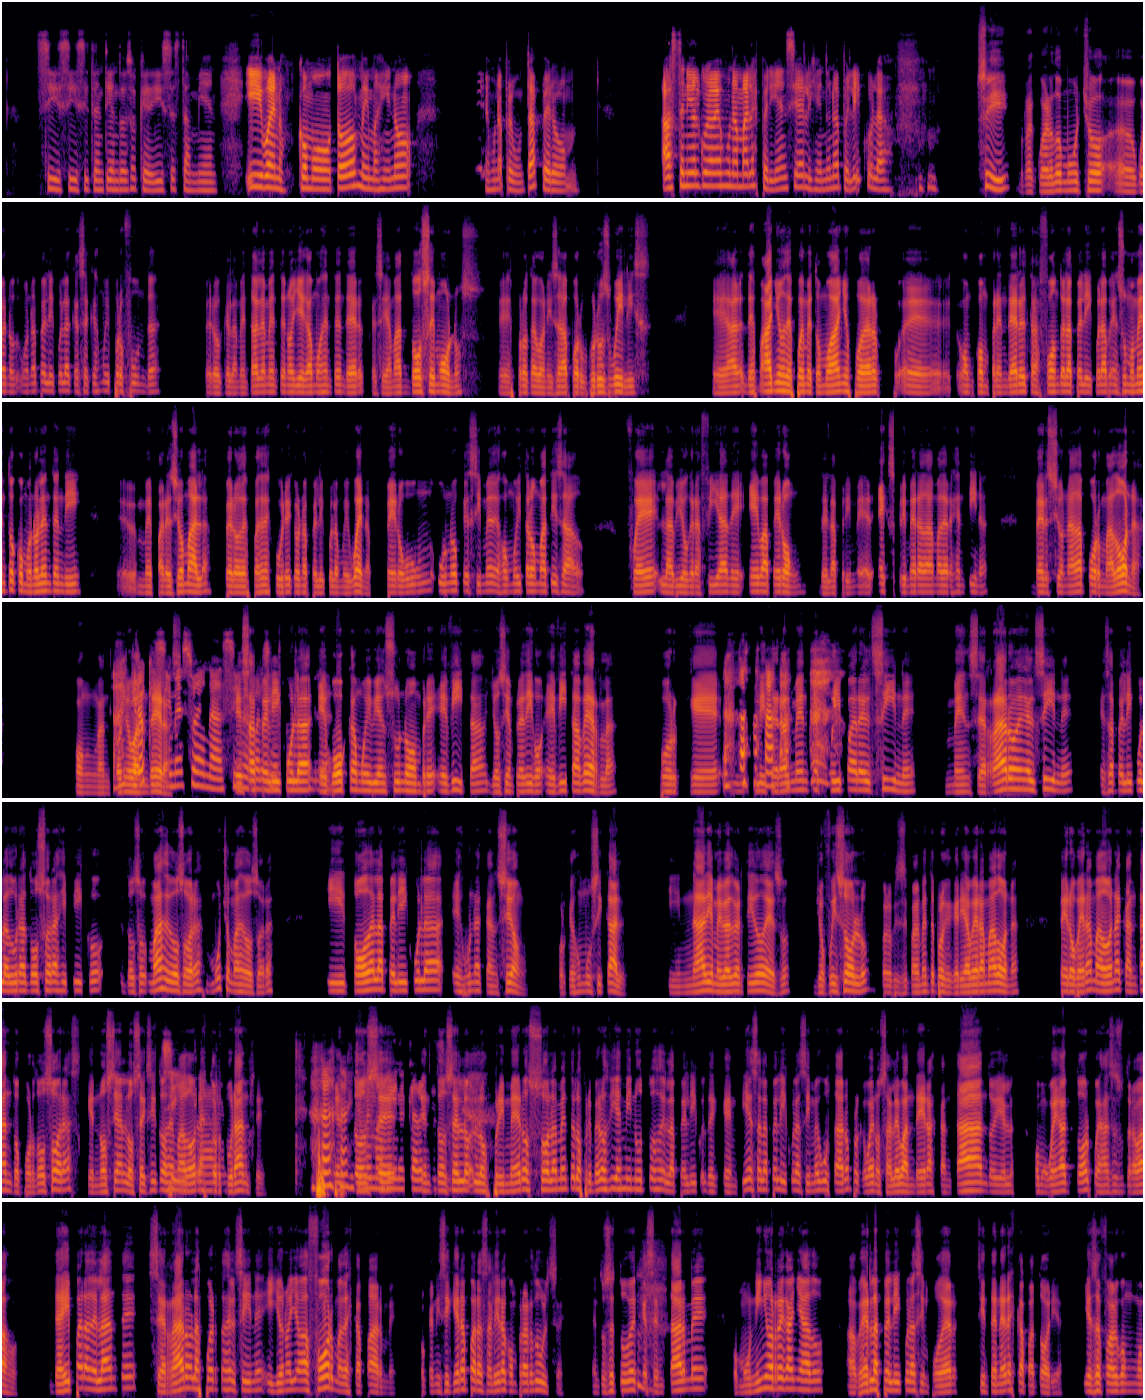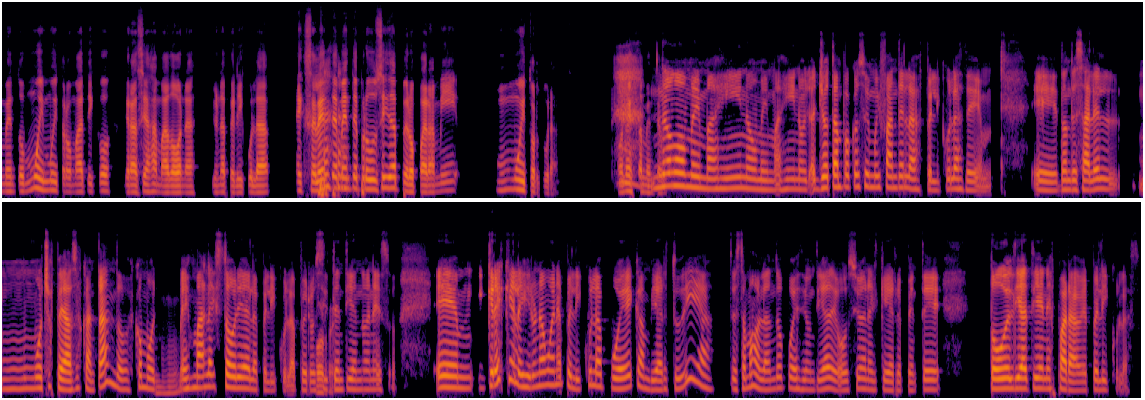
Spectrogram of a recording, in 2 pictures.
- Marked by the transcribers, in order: giggle; laugh; laugh; other noise; laugh
- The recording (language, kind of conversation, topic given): Spanish, podcast, ¿Cómo eliges qué películas ver cuando tienes tiempo libre?
- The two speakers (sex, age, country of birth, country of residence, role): female, 30-34, Venezuela, United States, host; male, 50-54, Venezuela, Poland, guest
